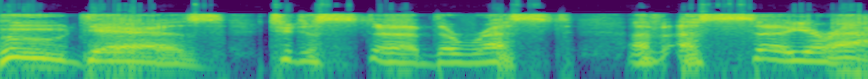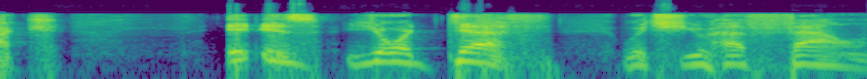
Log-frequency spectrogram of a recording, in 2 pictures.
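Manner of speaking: big, booming, rough-edged proclaiming voice. Narrating a game, the speaker voices a figure challenging intruders: booming voice. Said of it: "with his booming voice".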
